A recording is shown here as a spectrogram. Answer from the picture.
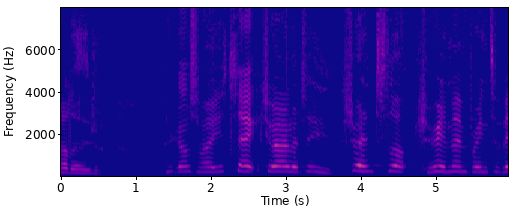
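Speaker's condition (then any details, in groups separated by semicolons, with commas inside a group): Huntington's disease; progressing, earlier early manifest, experimental drug stopped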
